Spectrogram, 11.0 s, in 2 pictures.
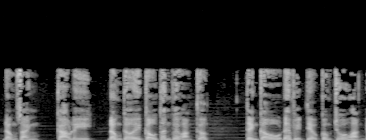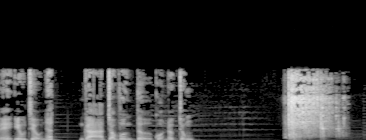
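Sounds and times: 
speech: 0.1s - 8.5s
scatter of breaking teapot pieces: 9.8s - 10.7s
thrown teapot shattering: 9.8s - 10.7s.

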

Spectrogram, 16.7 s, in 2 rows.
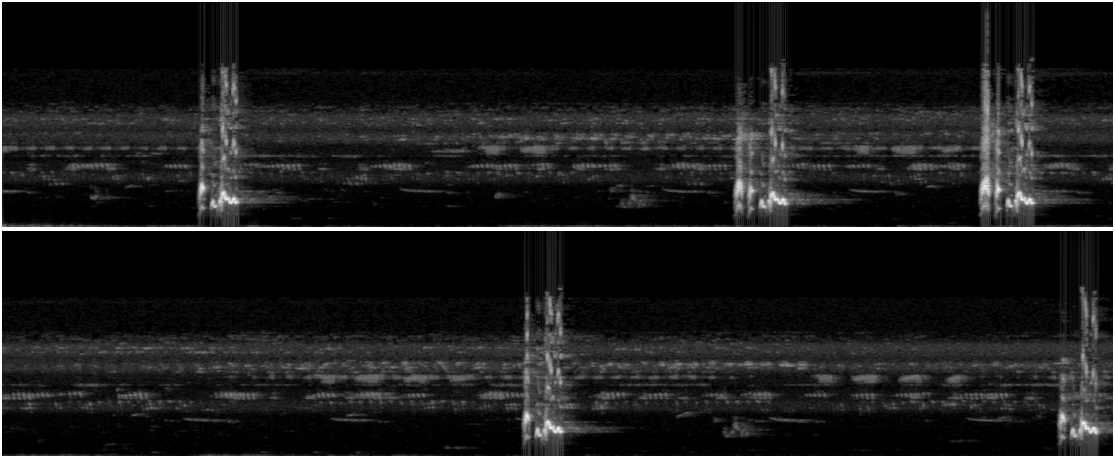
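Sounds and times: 
sooty-headed bulbul singing: 0.0s - 16.6s.

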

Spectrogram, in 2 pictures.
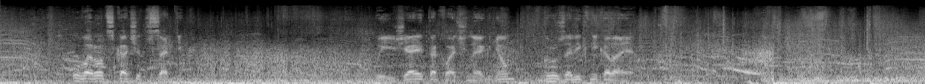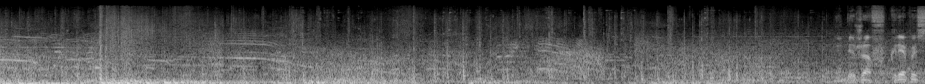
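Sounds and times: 
artillery shells falling and exploding at a fortress: 0.0s - 14.6s
bursts of gunfire: 0.0s - 17.5s
crackling debris: 0.0s - 18.2s
speech: 0.7s - 2.2s, 3.8s - 6.8s, 17.8s - 18.4s.

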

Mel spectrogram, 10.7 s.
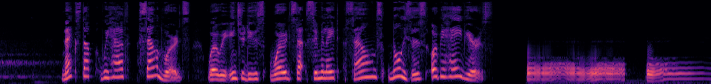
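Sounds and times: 
speech: 0.9s - 8.2s
stomach growling: 7.9s - 10.6s.

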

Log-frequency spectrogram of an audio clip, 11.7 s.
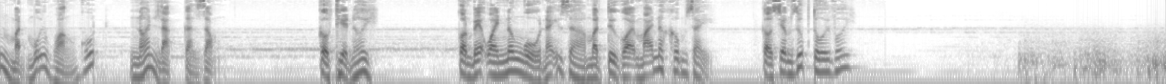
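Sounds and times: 
speech: 0.0s - 2.3s, 3.2s - 3.8s, 4.6s - 8.6s
low dry rumble of thunder: 10.2s - 11.6s.

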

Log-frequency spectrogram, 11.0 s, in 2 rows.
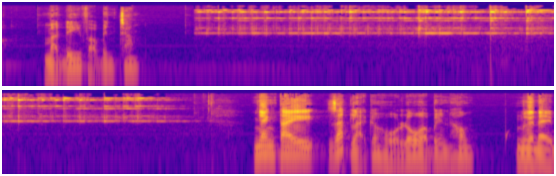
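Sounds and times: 
speech: 0.4s - 1.5s, 8.0s - 11.0s
small bell softly jingling: 1.9s - 7.6s.

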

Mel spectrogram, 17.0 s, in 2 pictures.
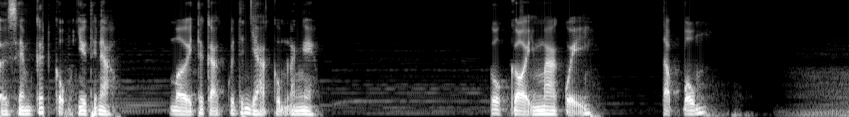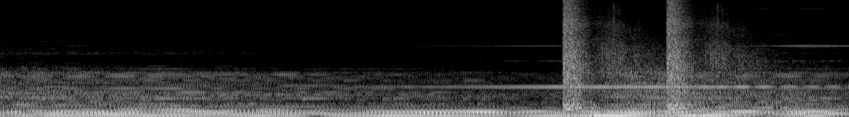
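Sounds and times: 
speech: 0.0s - 3.2s, 4.9s - 6.0s, 6.6s - 7.2s
gunshots: 14.1s - 16.7s.

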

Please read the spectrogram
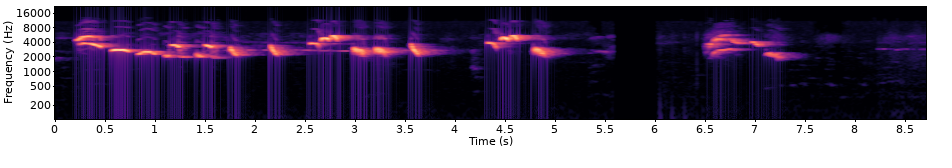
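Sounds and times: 
orange-headed thrush singing varied whistled and warbled phrases: 0.2s - 5.6s, 6.5s - 7.5s.

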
